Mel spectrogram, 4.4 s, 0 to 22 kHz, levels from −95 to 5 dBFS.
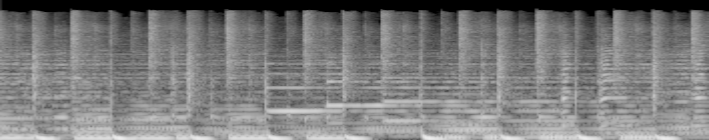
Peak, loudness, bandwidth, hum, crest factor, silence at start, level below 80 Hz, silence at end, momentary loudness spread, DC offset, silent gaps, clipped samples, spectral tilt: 0 dBFS; -13 LUFS; 16.5 kHz; none; 10 dB; 0 s; -14 dBFS; 0 s; 1 LU; under 0.1%; none; under 0.1%; -4 dB/octave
